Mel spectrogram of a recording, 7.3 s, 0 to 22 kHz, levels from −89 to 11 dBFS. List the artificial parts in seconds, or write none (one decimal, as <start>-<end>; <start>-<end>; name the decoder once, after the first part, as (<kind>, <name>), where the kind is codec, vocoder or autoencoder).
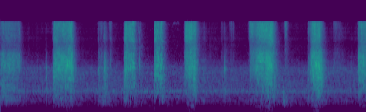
0.0-2.6 (vocoder, WaveNeXt); 3.6-7.3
